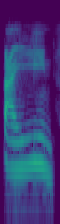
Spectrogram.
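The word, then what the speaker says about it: ptyalin: टाइलिन भी कहते हैं अब इसमें पी क्या है साइलेंट है ठीक है तो यहां पर इसको क्या बोलेंगे आप टाइलिन अब टाइलिन क्या करेगा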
